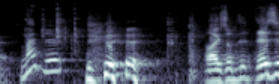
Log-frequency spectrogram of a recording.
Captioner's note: laugh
